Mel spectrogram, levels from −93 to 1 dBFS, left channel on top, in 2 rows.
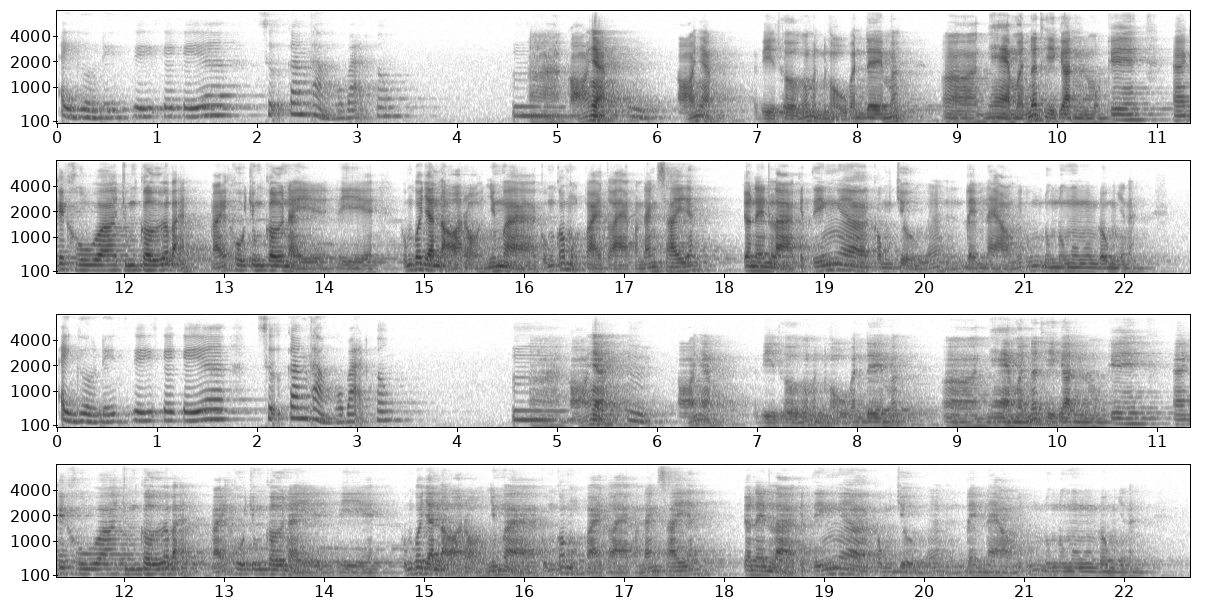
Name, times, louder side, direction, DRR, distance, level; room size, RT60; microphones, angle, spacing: voice 1, 0.0-1.7 2.0-3.4 4.5-5.2 5.7-6.0, right 3 dB, 35° right, 14 dB, 0.4 m, -33 dB
voice 2, 4.7-5.5 6.2-6.6 7.0-8.5 8.8-14.5 14.8-17.7 18.2-22.1, left 4 dB, 70° left, 9 dB, 0.7 m, -29 dB
sound 1, 11.8-16.2, equal, 45° left, 1.6 m, -49 dB
9.0 x 6.3 x 6.3 m, 1.3 s
head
